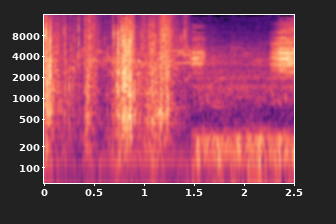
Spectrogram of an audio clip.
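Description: A woven plastic sack rustles and crinkles as it is handled.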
